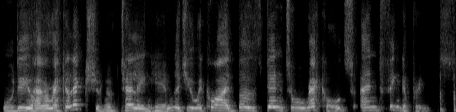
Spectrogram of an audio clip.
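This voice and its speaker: A man playing a formal, probing barrister who questions in a measured way, in a table read of a courtroom play. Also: sits high. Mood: methodical questioning. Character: probing male inquiry barrister, formal and methodical.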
